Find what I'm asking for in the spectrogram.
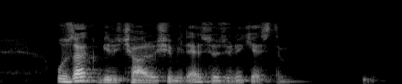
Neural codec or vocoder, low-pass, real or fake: none; 7.2 kHz; real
